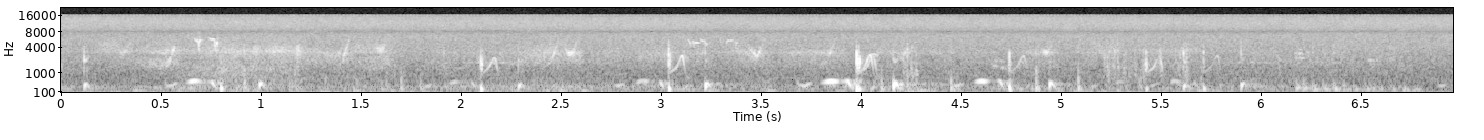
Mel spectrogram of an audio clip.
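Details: Greater sage-grouse booming on a lek in Oregon, USA, giving low, hollow pops and bubbly gurgles, overlapping and irregular every second or so, over a faint steady hiss.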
